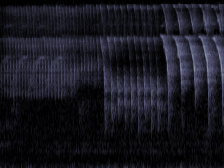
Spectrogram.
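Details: Canary in full song, a soft fast rattling trill building into loud, rapid descending sweeps repeated about every fifth of a second, high and bright throughout.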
